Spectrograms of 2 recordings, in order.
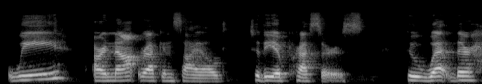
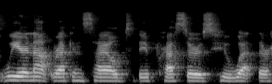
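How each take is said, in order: First: The line is spoken at a slower pace. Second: The line is spoken at a quicker pace.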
